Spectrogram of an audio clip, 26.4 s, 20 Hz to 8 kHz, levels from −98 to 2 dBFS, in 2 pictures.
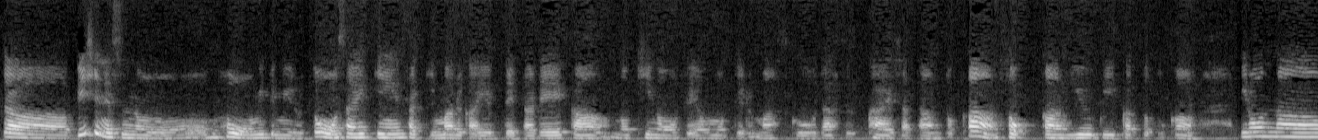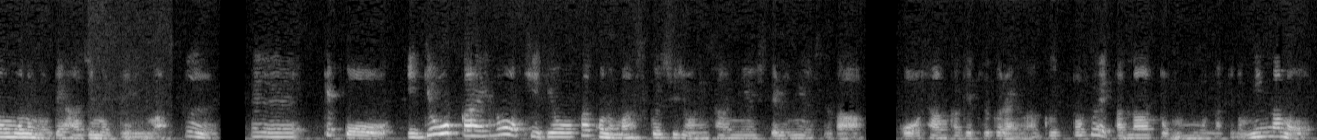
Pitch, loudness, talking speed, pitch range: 180 Hz, -22 LUFS, 300 characters per minute, 160-225 Hz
